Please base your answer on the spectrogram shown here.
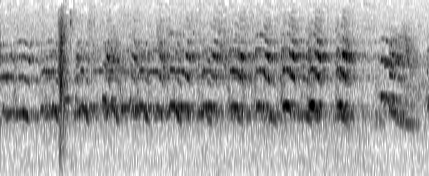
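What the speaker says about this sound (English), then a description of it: "This whole video so far is just seagulls calling." Seagulls calling near the sea, a string of harsh honking cries from several birds repeating over a quiet outdoor background, with one sharp click early on.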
